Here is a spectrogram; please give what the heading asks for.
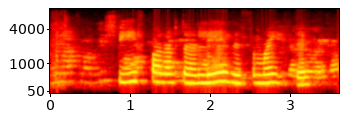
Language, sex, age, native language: Icelandic, female, 11, Icelandic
